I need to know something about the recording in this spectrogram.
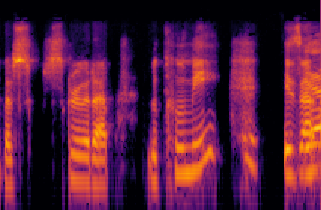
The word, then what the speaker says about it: Lukumi: this, and I'm going to screw it up, Lukumi.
